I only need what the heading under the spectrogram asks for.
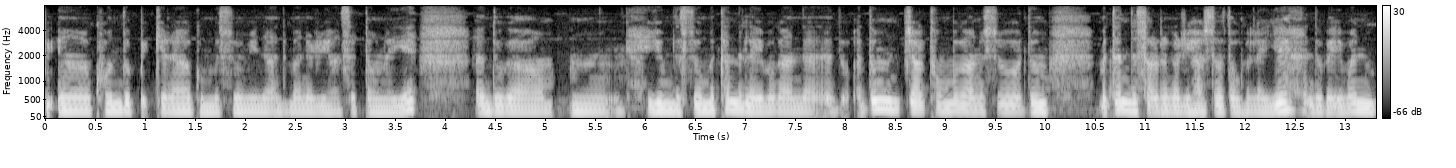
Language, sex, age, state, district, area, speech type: Manipuri, female, 18-30, Manipur, Chandel, rural, spontaneous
